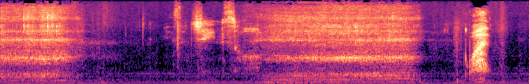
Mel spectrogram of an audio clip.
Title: Daddy snores like a chainsaw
